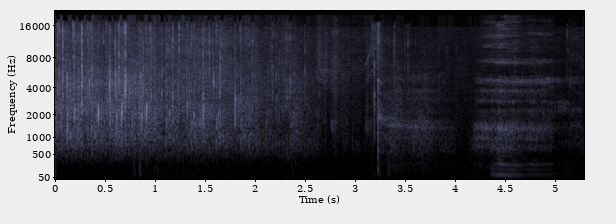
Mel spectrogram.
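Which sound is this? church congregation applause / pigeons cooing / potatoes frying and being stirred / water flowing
church congregation applause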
